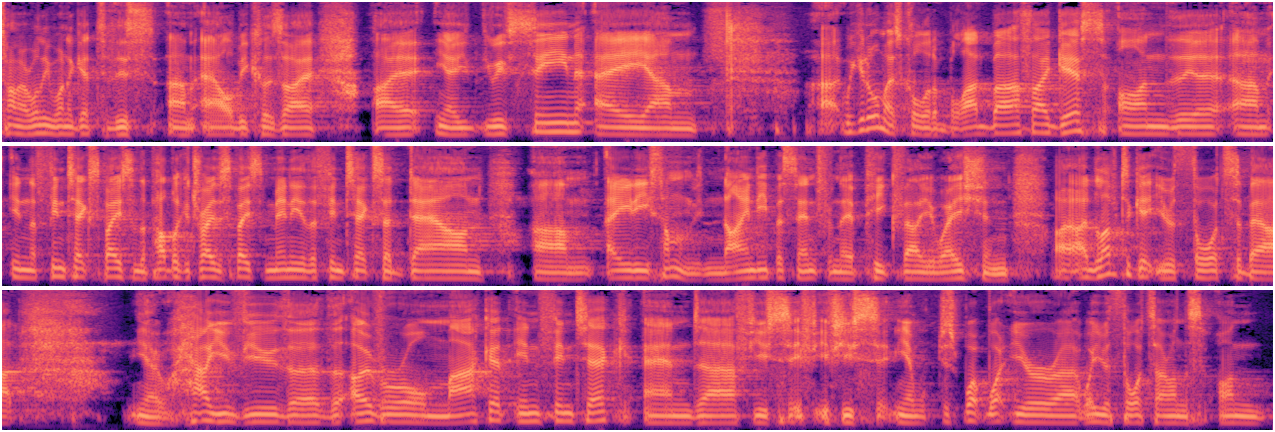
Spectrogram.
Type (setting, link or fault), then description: setting, busy venue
